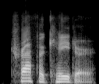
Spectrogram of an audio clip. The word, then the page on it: trafficator: American English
